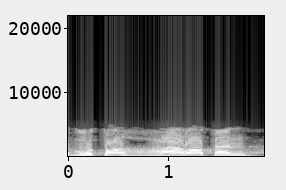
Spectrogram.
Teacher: تشدید ہے. ہا حرف مشدد ہے لہذا دو مرتبہ پڑھیں گے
